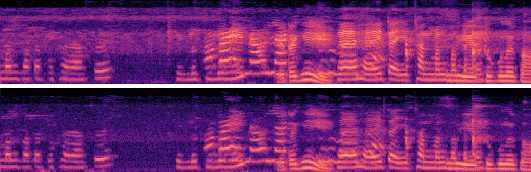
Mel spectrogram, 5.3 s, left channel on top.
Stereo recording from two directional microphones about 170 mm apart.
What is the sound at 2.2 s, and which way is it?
Speech, 40° left (ahead or behind).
